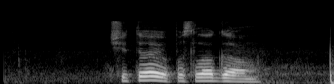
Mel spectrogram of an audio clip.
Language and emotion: Russian, neutral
